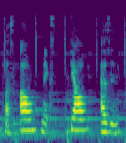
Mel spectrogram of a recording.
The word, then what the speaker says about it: 嗲: Then the plus e plus a makes dia, as in 发嗲, which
